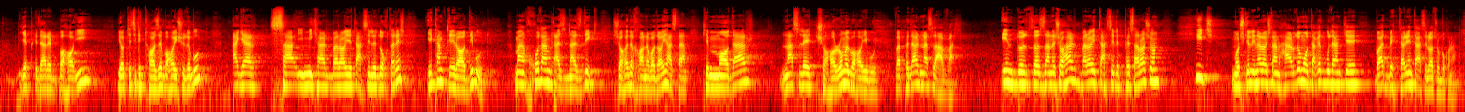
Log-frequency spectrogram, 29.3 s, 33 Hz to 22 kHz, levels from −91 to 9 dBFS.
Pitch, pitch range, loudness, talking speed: 155 Hz, 135-175 Hz, -17 LUFS, 115 wpm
